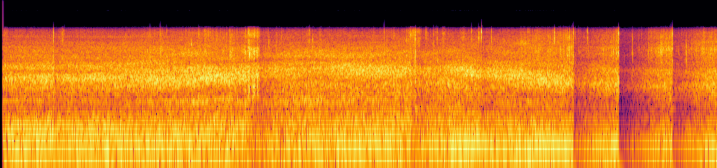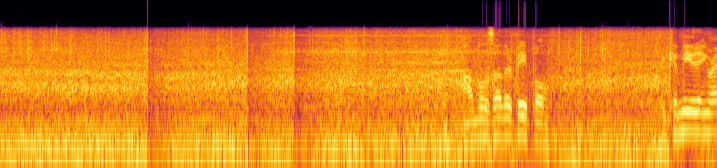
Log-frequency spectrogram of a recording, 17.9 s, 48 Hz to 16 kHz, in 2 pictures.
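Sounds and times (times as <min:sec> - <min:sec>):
bicycle tyre noise: 0:00.0 - 0:17.9
steady low hum: 0:00.0 - 0:17.9.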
